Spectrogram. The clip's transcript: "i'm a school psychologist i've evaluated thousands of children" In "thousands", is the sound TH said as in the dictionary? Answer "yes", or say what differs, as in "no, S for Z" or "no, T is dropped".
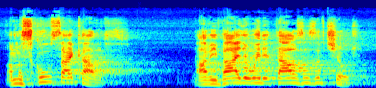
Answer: yes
